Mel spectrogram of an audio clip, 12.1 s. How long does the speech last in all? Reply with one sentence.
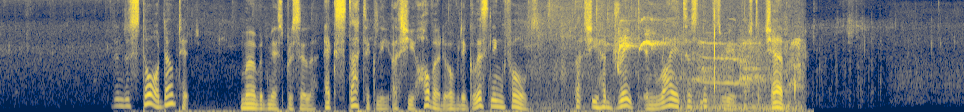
The speech can be heard for 9 seconds in total.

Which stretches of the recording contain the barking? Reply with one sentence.
You can hear the barking from 7.5 to 10.1 s.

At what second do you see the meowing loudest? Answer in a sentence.
The loudest moment of the meowing is at 9 seconds.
